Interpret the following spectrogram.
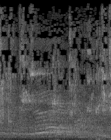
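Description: Live basketball court sound during play: a basketball being dribbled on a hardwood floor, echoing in a large hall.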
